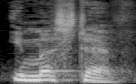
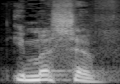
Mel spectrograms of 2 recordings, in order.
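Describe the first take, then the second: Both takes have the same delivery.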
